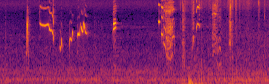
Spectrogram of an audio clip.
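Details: Tame, actively singing Oriental magpie-robin: looping whistled phrases and quick chips, then a harsh raspy burst, set against a constant hum and hiss.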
